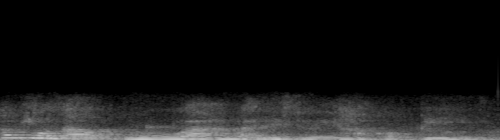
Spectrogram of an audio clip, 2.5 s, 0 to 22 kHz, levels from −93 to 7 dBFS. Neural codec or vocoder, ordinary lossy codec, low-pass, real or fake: none; Opus, 16 kbps; 7.2 kHz; real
